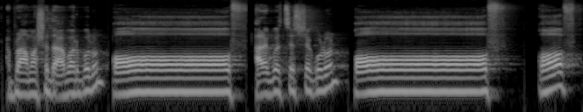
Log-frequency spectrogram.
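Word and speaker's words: ق: আপনারা আমার সাথে আবার বলুন কফ। আরেকবার চেষ্টা করুন। কফ। কফ উচ্চারণের ক্ষেত্রে অবশ্যই তিন আলিফ টেনে পড়তে হবে।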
